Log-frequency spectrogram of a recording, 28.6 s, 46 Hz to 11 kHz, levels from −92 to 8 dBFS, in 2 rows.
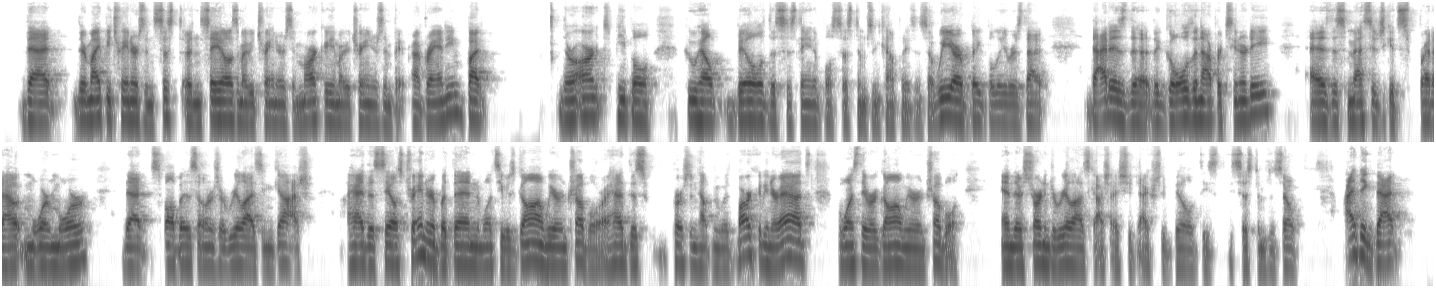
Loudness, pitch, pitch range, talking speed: -26 LUFS, 110 Hz, 105-115 Hz, 235 wpm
